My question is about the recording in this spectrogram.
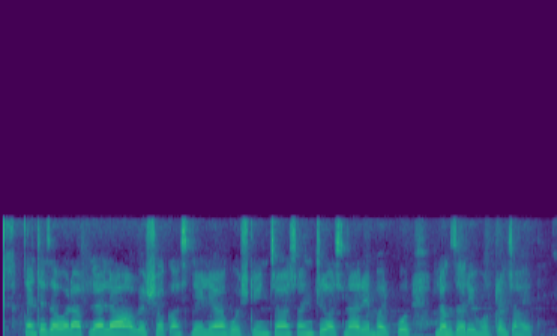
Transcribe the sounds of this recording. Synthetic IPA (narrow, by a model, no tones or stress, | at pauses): t̪jat͡ɕed͡zəʋəɭapljalaːʋəɕjəkəsleljaɡoʂʈiɲt͡sasənt͡səəsɳaɾebʱəɾpuːɾləɡd͡zəɾiːɦoʈəlsaɦet̪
